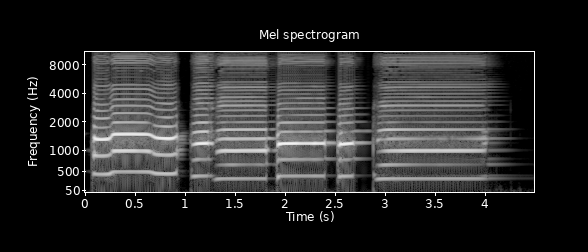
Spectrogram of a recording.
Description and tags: Harmonica Rift Key Of C 13
This is a recording of a rift I had been practicing.
C, Harmonica, Key, Rift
